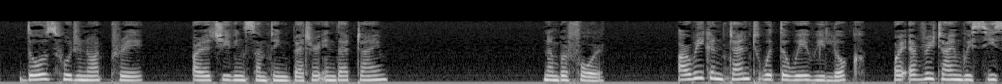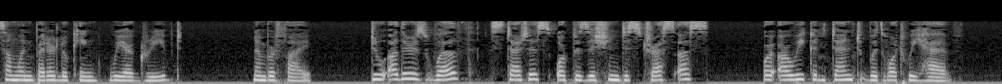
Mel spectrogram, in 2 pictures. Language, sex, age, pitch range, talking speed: Urdu, female, 30-49, 170-215 Hz, 155 wpm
